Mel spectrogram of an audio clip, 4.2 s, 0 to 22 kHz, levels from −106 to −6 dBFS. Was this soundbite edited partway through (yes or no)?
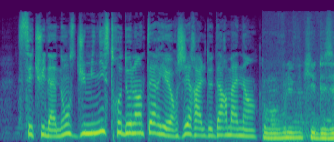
yes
